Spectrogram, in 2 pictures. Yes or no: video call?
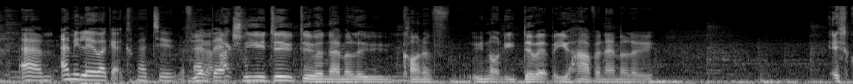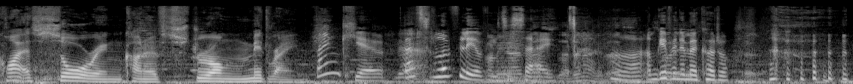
no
